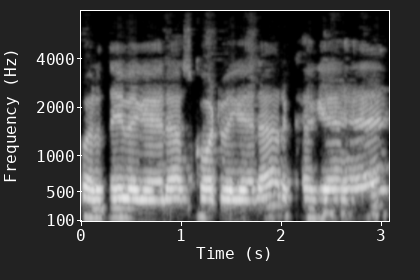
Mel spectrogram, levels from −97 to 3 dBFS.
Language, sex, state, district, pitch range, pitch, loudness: Hindi, male, Bihar, Gopalganj, 130-135 Hz, 135 Hz, -14 LUFS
